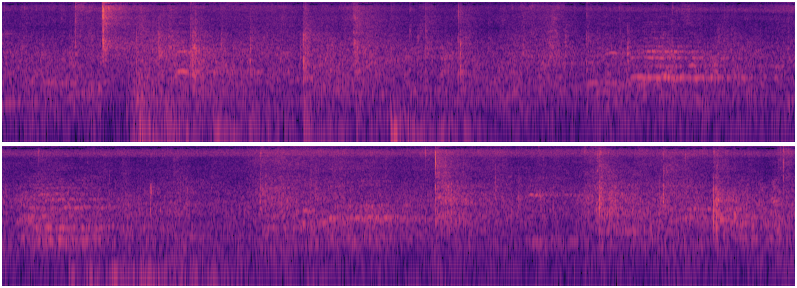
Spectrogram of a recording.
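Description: Hockey sticks clack against a puck with sharp knocks.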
